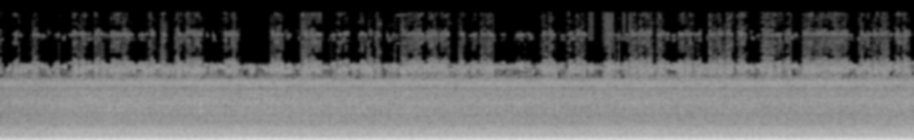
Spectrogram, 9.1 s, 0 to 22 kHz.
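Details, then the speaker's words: 1965 Acadian Beaumont V8 on a jerry-rigged fuel system, first start since a cold snap. Steady, even low rumble sitting faster than a normal warm idle. High idle. "Let's give her some juice here. Oh, hey! Idling a little high."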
